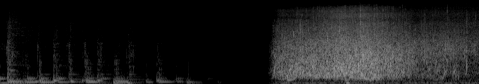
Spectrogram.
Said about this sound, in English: Hi, I'm Christiana Figueres, and you're listening to the sound of ocean waves.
